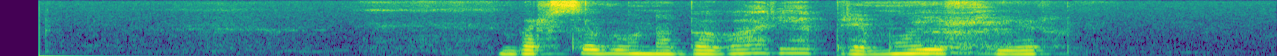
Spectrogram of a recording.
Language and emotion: Russian, sad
